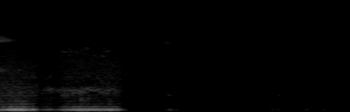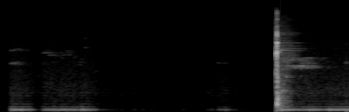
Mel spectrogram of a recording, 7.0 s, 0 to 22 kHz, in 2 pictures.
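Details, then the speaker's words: Relay on a bench practical as coil voltage is slowly lowered: quiet hum, brief buzzes, then one sharp click as the armature drops out at about 3 V, coil current about 50–60 mA; relay de-energizes, normal release click. "एका certain स्टेजला परत तो आवाज येईल आपल्या रिलेचा, आणि relay तुमचा D energise स्टेटला जाईल."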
